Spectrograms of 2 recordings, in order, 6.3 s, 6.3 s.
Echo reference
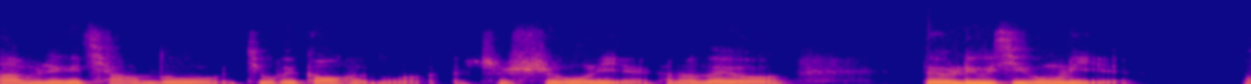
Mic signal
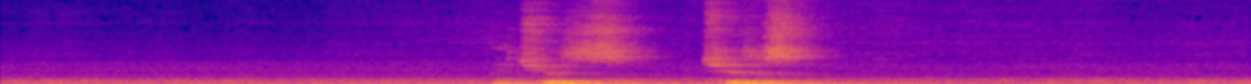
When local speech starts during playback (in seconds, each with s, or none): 2.4 s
